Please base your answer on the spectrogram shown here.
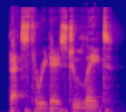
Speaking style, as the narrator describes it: his father answered sternly

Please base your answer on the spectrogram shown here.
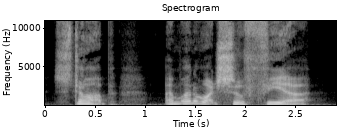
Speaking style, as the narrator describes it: Lindsay cried

